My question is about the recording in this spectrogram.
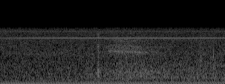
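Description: Steady low hiss of background ambience with a faint, constant high-pitched whine and one light tick about a second in.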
